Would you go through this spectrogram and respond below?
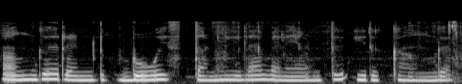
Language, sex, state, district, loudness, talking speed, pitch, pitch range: Tamil, female, Tamil Nadu, Nilgiris, -15 LUFS, 80 wpm, 205 Hz, 195-215 Hz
